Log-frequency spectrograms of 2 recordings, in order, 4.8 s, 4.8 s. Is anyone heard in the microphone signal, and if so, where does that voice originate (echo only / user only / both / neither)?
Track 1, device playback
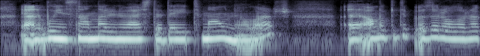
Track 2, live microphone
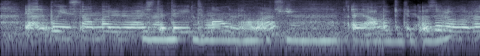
both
